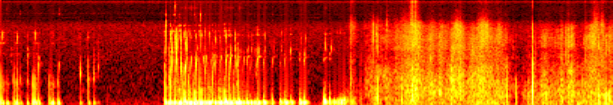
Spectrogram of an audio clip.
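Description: Bursts of low gurgling and bubbling rumbles, some sustained, others crackly; empty-stomach rumbling, a normal digestive sound.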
